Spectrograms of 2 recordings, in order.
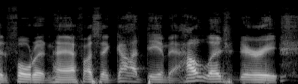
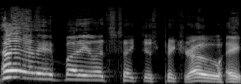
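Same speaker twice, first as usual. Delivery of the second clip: sudden buddy-buddy friendly charm, pitched up; 9 semitones higher, 4 dB louder than usual. Retelling a meeting where a wrestler suddenly turned friendly: imitating Honky Tonk Man turning on the charm. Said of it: "he turned it on immediately".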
